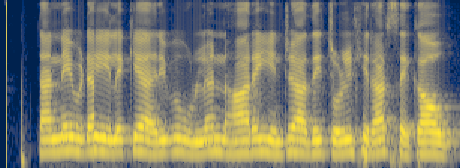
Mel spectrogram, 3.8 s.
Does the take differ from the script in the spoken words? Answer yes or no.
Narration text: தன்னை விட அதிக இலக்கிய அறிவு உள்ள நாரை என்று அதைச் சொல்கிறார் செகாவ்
yes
